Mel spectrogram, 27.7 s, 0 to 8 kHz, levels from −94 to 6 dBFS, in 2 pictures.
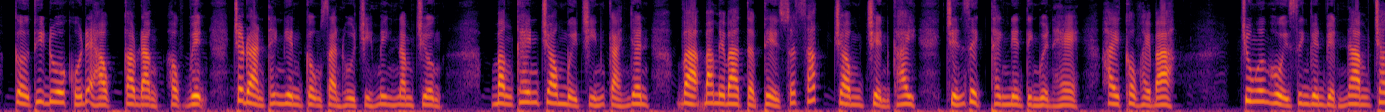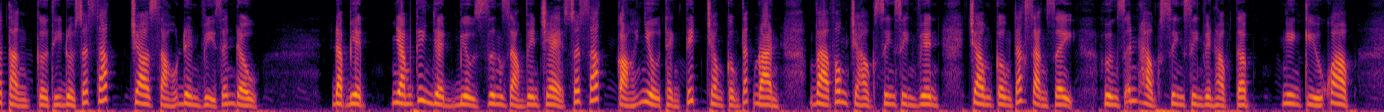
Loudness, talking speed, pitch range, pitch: -25 LUFS, 235 wpm, 200-235 Hz, 220 Hz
